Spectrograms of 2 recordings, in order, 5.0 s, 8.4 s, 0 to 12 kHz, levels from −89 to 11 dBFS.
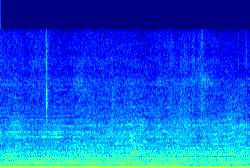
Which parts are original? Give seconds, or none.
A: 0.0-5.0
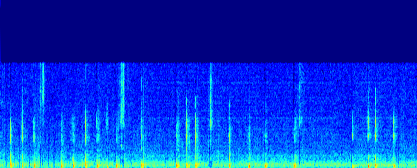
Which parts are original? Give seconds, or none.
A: 0.0-2.9; 6.7-7.2; 7.9-8.4

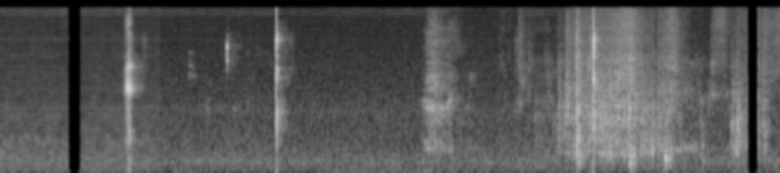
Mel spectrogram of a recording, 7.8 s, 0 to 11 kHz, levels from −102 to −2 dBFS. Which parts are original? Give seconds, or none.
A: 1.6-7.8

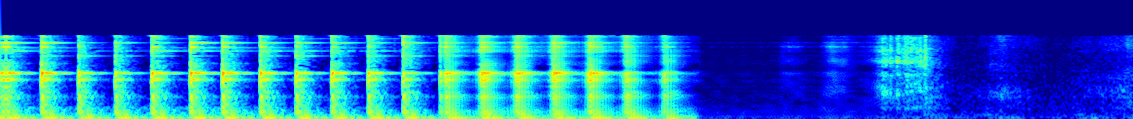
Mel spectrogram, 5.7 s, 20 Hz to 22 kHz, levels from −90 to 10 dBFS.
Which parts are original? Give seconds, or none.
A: 0.0-2.2; 4.4-5.7

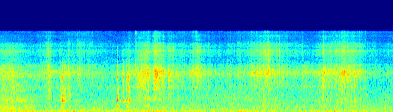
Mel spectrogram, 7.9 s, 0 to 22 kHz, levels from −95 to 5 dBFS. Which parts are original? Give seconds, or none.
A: 0.6-3.0; 3.4-6.9

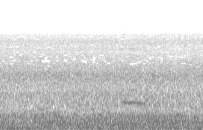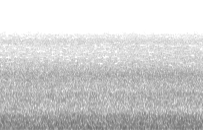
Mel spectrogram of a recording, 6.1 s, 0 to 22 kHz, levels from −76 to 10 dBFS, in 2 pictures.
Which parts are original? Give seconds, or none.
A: 0.0-6.1

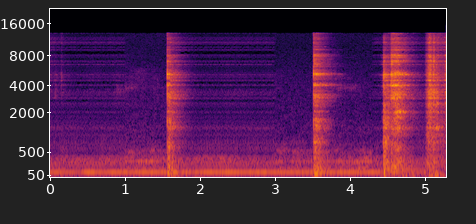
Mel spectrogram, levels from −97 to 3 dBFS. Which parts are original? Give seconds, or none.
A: 1.0-1.6; 3.0-4.3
